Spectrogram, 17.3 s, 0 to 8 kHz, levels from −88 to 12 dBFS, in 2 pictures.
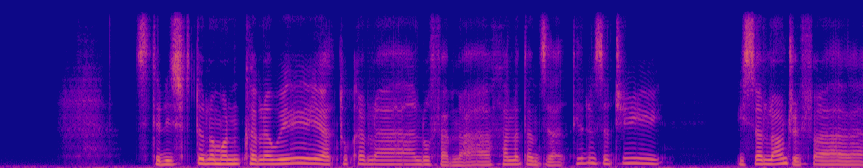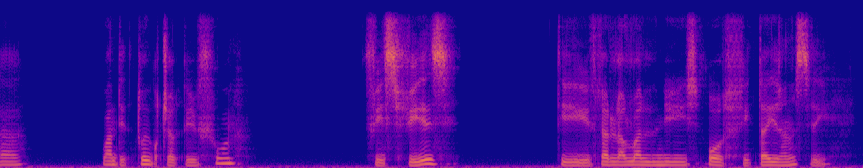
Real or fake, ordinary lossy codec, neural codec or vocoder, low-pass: fake; none; autoencoder, 22.05 kHz, a latent of 192 numbers a frame, VITS, trained on many speakers; 7.2 kHz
